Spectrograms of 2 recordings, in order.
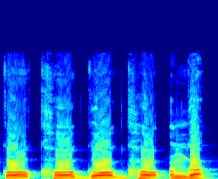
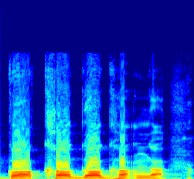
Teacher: कंठ से हो रहा है। मतलब जो कंठ है आपका उससे झंझनाहट की आवाज आ रही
